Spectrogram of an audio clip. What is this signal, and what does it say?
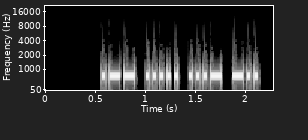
Morse code, heard as a keyed tone, about 32 wpm, 700 Hz. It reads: W5VD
